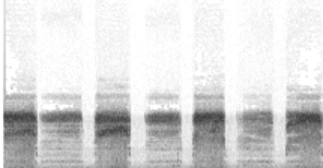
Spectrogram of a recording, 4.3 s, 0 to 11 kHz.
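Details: Owl calling from a porch at 1:53 AM on May 5, 2013: seven harsh, hissing bursts of about half a second each, run almost together, alternating loud and slightly softer, with quiet night background.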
